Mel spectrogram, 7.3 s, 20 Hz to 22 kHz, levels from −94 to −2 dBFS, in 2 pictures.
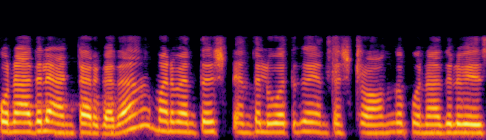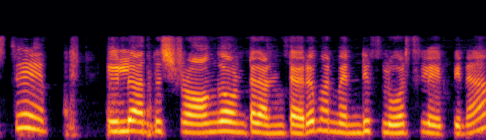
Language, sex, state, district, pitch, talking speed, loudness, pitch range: Telugu, female, Andhra Pradesh, Srikakulam, 255 Hz, 170 wpm, -14 LUFS, 240-275 Hz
